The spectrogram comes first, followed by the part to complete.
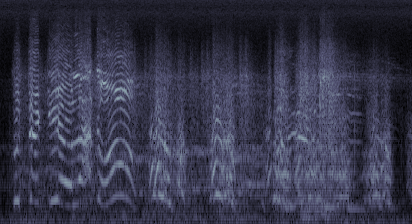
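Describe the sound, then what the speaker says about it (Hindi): A dog yelps and barks in rapid, close, loud bursts with whining, pitch-bending cries in a Hindi-dubbed South Indian action film scene, with speech mixed in. "भौंकना बंद कर।"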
